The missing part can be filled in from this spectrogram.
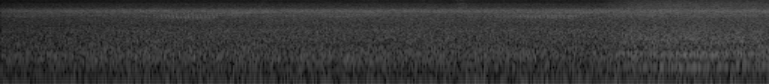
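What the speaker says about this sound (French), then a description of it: "Des dizaines d'abeilles commencent à virevolter autour de lui." A swarm of dozens of bees hums steadily around a honey hunter standing in smoke from smouldering green foliage, a dense continuous buzz without a break and no voices.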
